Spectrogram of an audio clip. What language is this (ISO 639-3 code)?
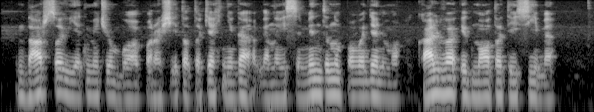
lit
